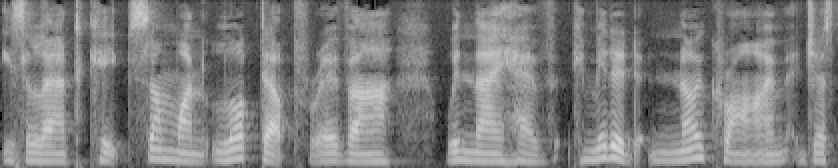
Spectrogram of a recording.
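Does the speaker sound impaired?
No.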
